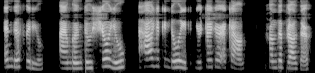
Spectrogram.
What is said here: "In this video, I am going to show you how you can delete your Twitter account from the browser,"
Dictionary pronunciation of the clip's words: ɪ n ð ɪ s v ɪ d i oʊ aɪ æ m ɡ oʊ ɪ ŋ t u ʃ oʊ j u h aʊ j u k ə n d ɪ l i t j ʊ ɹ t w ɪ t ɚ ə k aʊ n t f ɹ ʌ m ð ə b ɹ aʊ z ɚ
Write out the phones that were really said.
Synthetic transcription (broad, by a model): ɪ n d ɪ s v ɪ d i oʊ aɪ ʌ m ɡ oʊ ɪ ŋ t u ʃ oʊ j u h aʊ j u k ə n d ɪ i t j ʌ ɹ t w ɪ t ɚ ə k aʊ n t f ɹ ʌ m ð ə b ɹ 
